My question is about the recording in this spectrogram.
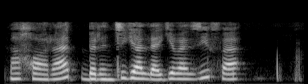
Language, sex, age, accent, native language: Uzbek, female, 18-24, Farg'ona, Uzbek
